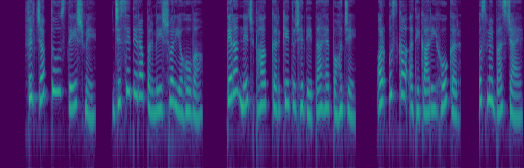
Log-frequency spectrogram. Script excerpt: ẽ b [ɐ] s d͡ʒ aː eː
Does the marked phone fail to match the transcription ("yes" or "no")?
no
